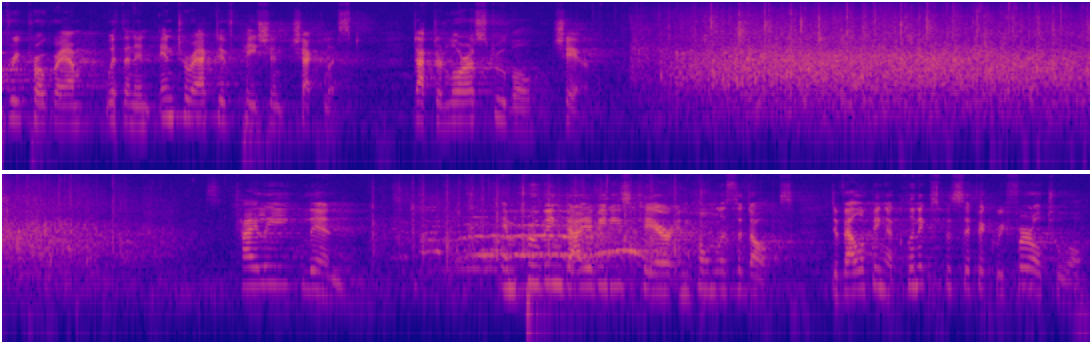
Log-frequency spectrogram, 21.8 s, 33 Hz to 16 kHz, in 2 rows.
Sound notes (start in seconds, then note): 6.2 applause; 14.5 applause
